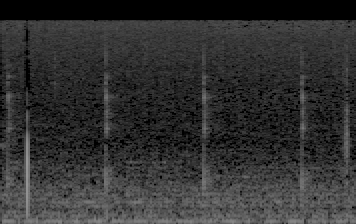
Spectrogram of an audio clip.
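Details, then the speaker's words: System Sensor SpectrAlert Advance high-candela strobe in a quiet room, mic brought close: faint sharp tick and high-pitched buzz with every flash, about once a second; normal strobe flash click. "i'll bring you closer to the alarm and you'll hear it clicking and a high pitch noise buzzing with every strobe flash"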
